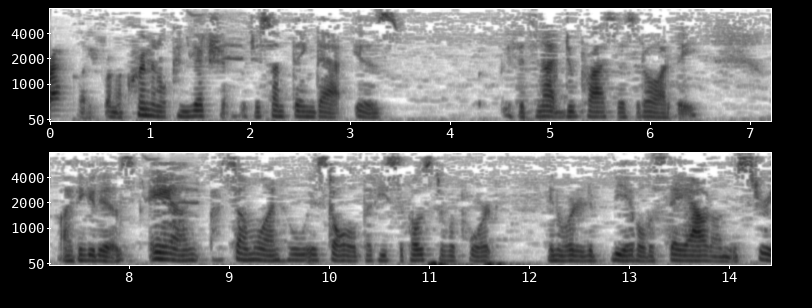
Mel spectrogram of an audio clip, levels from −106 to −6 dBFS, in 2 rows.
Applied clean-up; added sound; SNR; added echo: classical method log-MMSE.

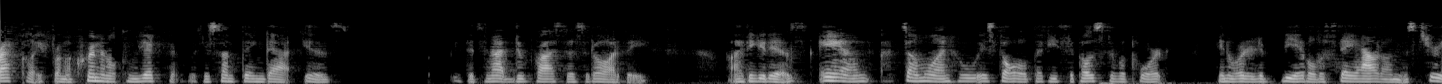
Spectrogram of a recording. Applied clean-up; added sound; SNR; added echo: neural mask model DeepFilterNet 3.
